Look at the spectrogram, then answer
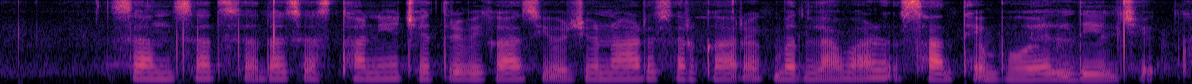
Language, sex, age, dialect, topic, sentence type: Magahi, female, 31-35, Northeastern/Surjapuri, banking, statement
